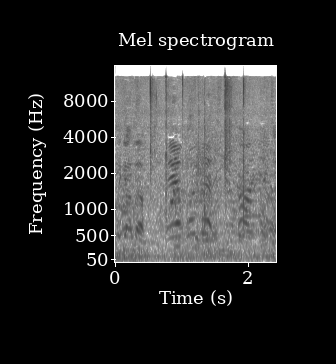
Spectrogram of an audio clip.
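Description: Indistinct voices of people talking nearby, with no clear words, and a few short sharp clicks scattered through.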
